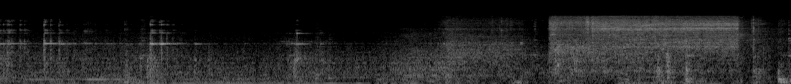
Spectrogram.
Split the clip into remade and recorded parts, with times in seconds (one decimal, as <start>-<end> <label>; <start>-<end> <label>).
0.0-6.2 recorded; 6.2-6.7 remade; 6.7-7.9 recorded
